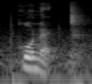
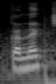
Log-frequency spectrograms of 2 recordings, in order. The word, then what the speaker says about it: Konnekt: एक और साइट है कोनेक्ट, कनेक्ट नहीं कोनेक्ट। कोनेक्ट को आप ऐसे प्रोनाउंस करेंगे KONNEKT।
